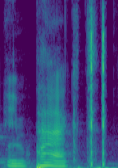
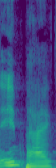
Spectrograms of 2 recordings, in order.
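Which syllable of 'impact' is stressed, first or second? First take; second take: second; first. First: The stress is on the second syllable. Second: The stress is on the first syllable. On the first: It is used as a verb. "impact is a verb. The stress ... is placed on the second syllable" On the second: It is used as a noun. "impact is the noun with the stress on the first syllable"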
